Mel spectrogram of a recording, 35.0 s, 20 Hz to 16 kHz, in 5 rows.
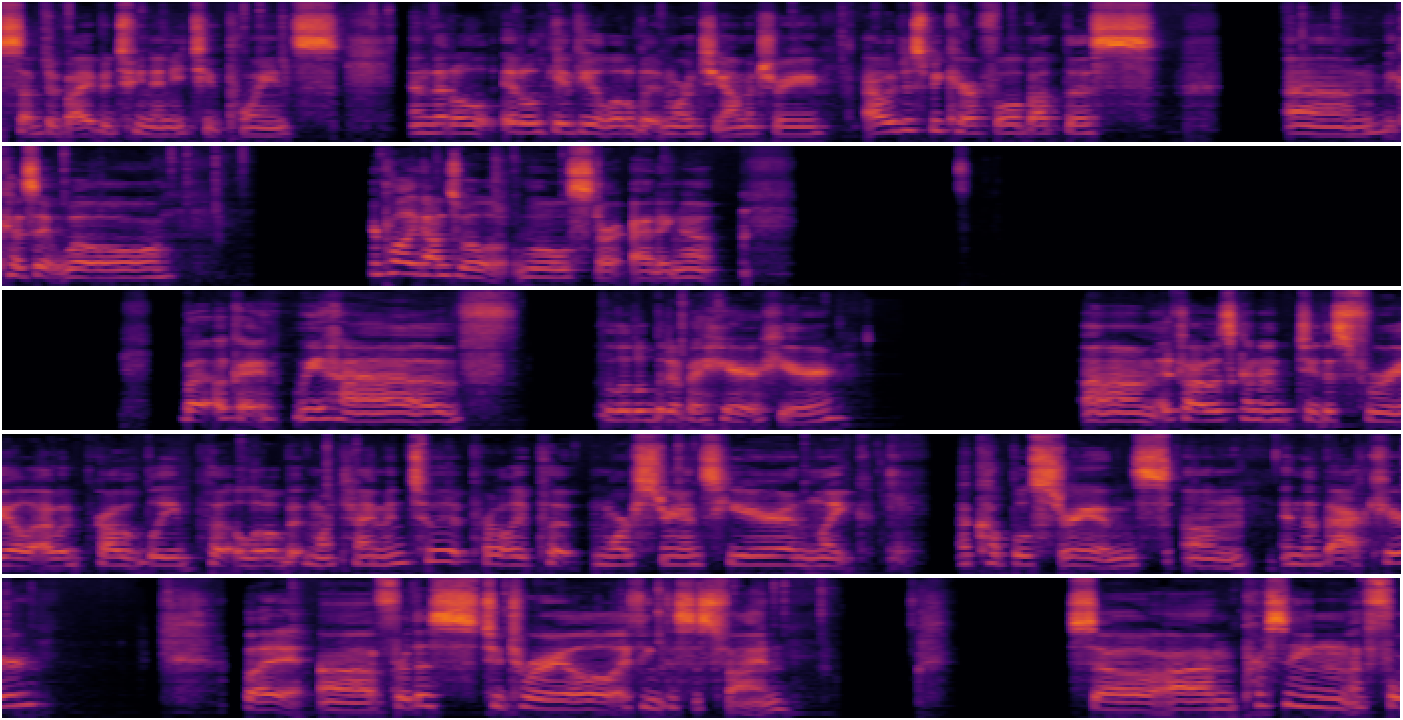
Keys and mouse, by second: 0.3 alt+click, 2.2-2.7 alt+drag, 2.2 typing, 3.4 click, 4.4 alt+click, 5.6-8.4 typing, 5.7 click, 6.7 alt+click, 8.2 alt+click, 9.6 alt+click, 10.4 click, 11.2 alt+click, 12.4 click, 13.4-16.9 alt+drag, 17.6-22.2 alt+drag, 22.8 alt+click, 24.5 alt+click, 25.2 alt+middle drag, 25.6 click, 28.1-29.4 alt+drag, 30.0 alt+click, 30.8 alt+middle click, 31.5 alt+click, 31.9 click, 32.2 alt+click, 34.4 alt+click.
